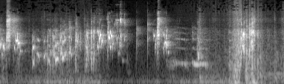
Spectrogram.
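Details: Pet budgies chattering in scratchy, twittering warbles, a pause with a low steady whistle, then another loud burst of chirps.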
